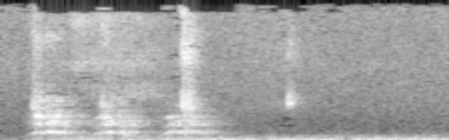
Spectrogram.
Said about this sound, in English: Sorry, my dog's barking. Easy, Miller.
